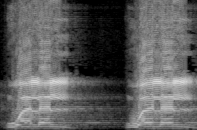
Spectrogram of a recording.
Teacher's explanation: lam memiliki sifat inhiraf, palingkan lidahnya. Walal, walal, jangan walal, walal.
